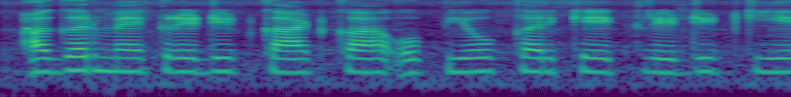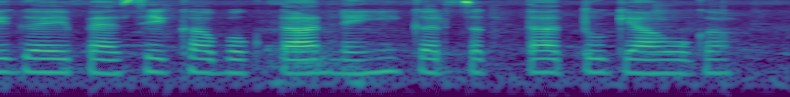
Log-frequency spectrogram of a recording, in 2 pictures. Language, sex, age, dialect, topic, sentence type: Hindi, male, 25-30, Marwari Dhudhari, banking, question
